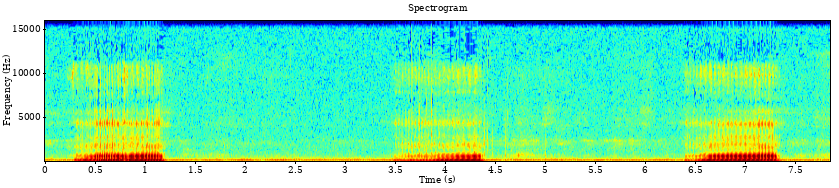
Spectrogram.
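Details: Cavalier dog asleep: three slow, rattling, fluttering snores about three seconds apart, roughly 20 breaths a minute; snoring.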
